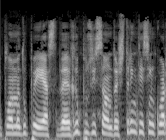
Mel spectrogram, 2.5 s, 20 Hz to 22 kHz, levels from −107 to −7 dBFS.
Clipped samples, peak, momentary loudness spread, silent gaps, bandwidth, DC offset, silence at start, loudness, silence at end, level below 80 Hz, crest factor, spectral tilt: under 0.1%; -12 dBFS; 6 LU; none; 14.5 kHz; under 0.1%; 0 s; -27 LUFS; 0 s; -44 dBFS; 16 dB; -3.5 dB/octave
